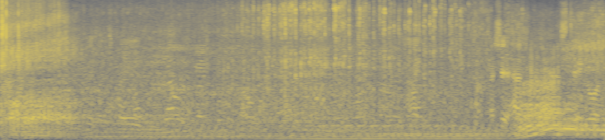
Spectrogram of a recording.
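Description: A second car's engine rumbles as it pulls past.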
